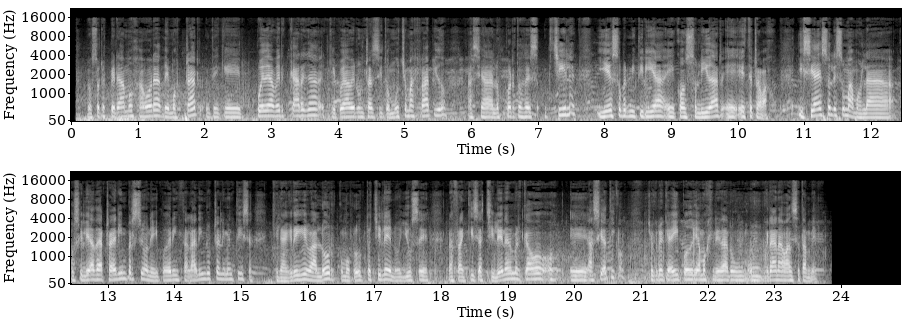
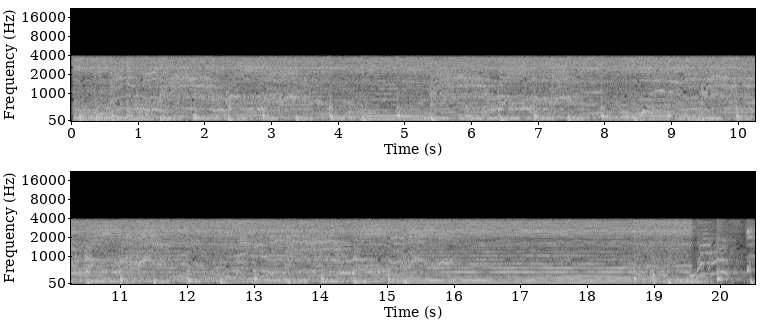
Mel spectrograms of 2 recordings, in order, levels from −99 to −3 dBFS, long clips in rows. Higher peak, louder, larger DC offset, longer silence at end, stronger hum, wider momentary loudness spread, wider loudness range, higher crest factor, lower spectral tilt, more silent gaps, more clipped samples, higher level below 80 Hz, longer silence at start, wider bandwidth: first, -2 dBFS vs -12 dBFS; first, -16 LUFS vs -26 LUFS; neither; first, 1.1 s vs 0 s; neither; first, 7 LU vs 2 LU; about the same, 2 LU vs 1 LU; about the same, 14 dB vs 16 dB; first, -6 dB/octave vs -3 dB/octave; neither; neither; first, -32 dBFS vs -40 dBFS; about the same, 0.1 s vs 0 s; first, 16 kHz vs 4 kHz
